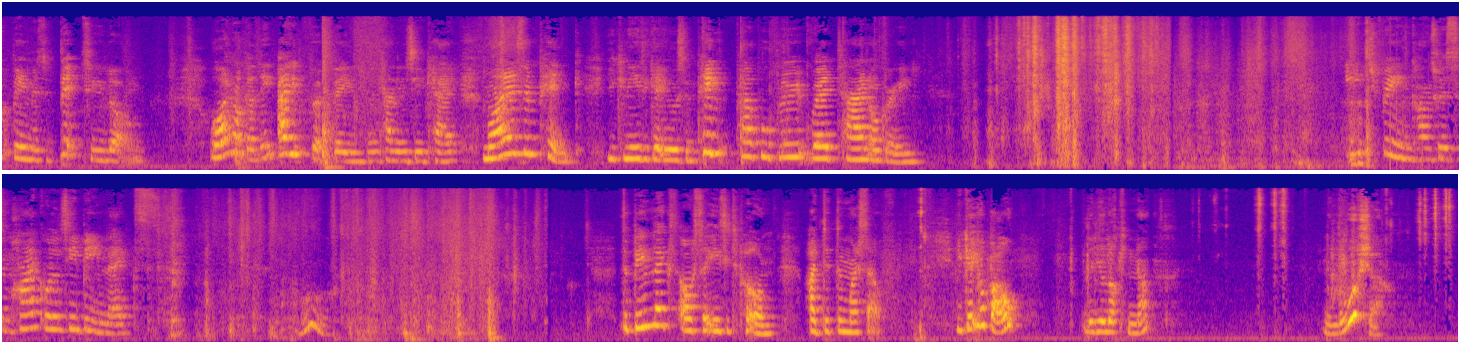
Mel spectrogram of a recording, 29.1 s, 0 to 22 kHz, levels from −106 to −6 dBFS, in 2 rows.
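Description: Between 11.19 and 14.26 s, a background process repeatedly stalls the USB bus or audio driver every 64 ms, causing periodic USB or driver dropouts. Each stall loses roughly half a millisecond of audio, which is replaced by silence. The result is a steady ticking at about 16 clicks per second, several dozen in all, audible only where the audio carries signal, then stopping abruptly.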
